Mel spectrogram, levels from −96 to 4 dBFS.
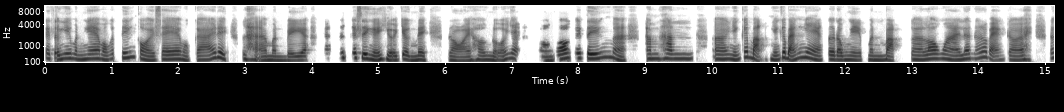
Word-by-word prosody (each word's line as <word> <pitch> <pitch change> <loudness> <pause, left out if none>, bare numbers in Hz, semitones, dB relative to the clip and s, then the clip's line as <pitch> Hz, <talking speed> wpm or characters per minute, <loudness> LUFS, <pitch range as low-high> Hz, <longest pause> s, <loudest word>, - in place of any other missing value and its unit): thì 245 - -2
tự 200 - +1
nhiên 245 +3 0
mình 215 -3 -2
nghe 230 +3 +1
một 200 -4 0
cái 235 - -8
tiếng 280 +4 0
còi 190 - 0
xe 210 +4 +1
một 180 -4 -2
cái 190 +7 -1
đi 275 -4 +4 0.2
là 190 -5 -1
mình 170 -1 -1
bị, 165 +1 -1
ờ, 180 - +1 0.3
cắt 250 - -9 0.2
đứt 280 - -1
cái 265 - +1
suy 235 -1 +7
nghĩ 195 0 +3
giữa 180 -3 +2
chừng 190 -6 +1
đi. 190 0 +3 0.4
Rồi 160 -2 -1
hơn 185 +1 -2
nữa 175 +1 -1
nha, 245 -2 -1 0.3
còn 160 -1 -2
có 230 +4 +8
cái 260 - +2
tiếng 255 +5 +5
mà 190 - +1 0.3
âm 235 0 0
thanh, 235 0 -1 0.3
ơ, 220 0 +1
những 210 -2 -1
cái 305 +6 0
bật 245 -6 +2
những 190 -1 -1
cái 290 - +5
bản 235 +8 +3
nhạc 230 -10 +1
từ 205 -1 +2
đồng 185 -1 +1
nghiệp 180 -2 -2
mình 180 -1 -2
bật, 180 -3 +3 0.2
ờ, 200 -2 -1
loa 225 +4 +4
ngoài 215 -5 0
lên 230 +3 0
nữa 240 - -8
đó 305 +1 0
bạn. 185 -8 -2
Trời 180 -2 -2
ơi! 185 - +1 0.4
Nó 265 - -3
205 Hz, 235 wpm, -21 LUFS, 180-235 Hz, 0.4 s, có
